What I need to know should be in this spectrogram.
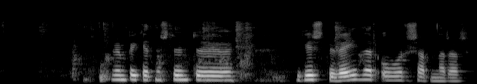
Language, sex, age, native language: Icelandic, female, 40-49, Icelandic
